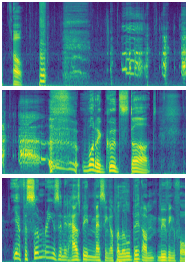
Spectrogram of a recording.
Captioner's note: laugh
